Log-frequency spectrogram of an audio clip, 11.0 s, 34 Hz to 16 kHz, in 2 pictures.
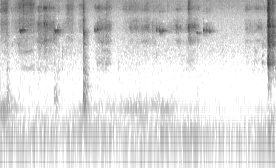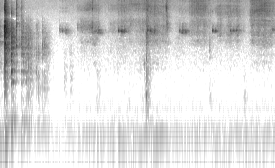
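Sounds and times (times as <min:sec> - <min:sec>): crickets chirping: 0:02.9 - 0:04.3, 0:06.7 - 0:11.0.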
